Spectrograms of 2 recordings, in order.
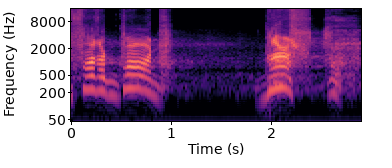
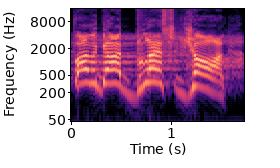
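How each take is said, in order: First: The blessing is forced out through gritted teeth. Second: The blessing is said easily and warmly. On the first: The blessing is given reluctantly. "I'd grip my teeth and I'd say" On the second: The blessing is meant sincerely. "I couldn't say it like that to start with"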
